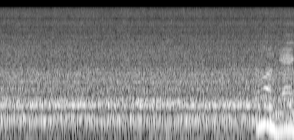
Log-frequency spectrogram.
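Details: Honey bees of a caught swarm marching into their new hive; constant thick droning hum, ending with a man's voice speaking over the buzz.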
